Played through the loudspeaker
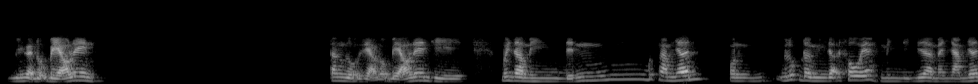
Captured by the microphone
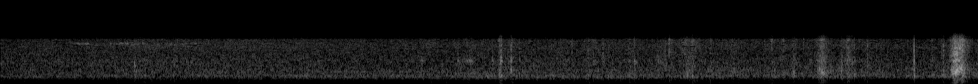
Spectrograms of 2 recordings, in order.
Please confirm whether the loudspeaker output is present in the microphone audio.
No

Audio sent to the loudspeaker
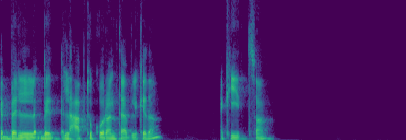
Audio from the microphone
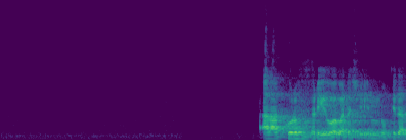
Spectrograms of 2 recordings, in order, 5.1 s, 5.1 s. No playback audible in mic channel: Yes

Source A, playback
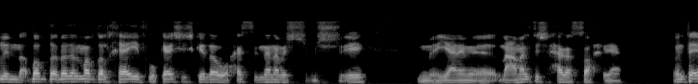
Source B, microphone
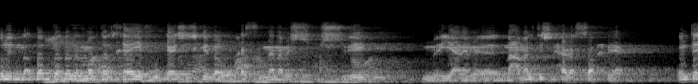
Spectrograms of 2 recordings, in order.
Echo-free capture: No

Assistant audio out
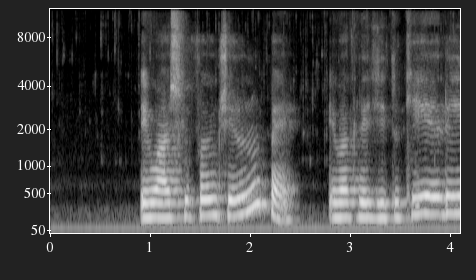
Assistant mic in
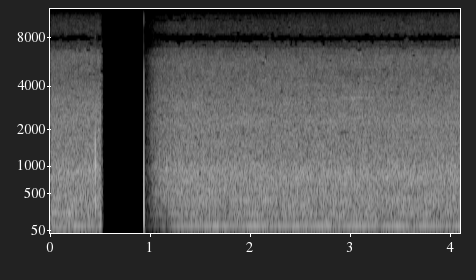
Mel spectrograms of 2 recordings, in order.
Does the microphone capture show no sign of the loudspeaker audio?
Yes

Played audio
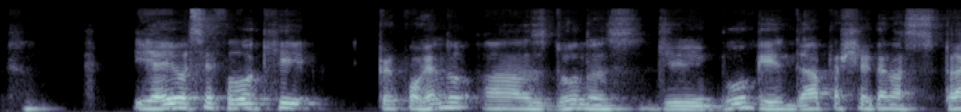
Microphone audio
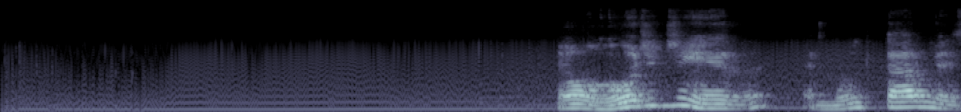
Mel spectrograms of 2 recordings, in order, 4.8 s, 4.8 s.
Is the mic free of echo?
Yes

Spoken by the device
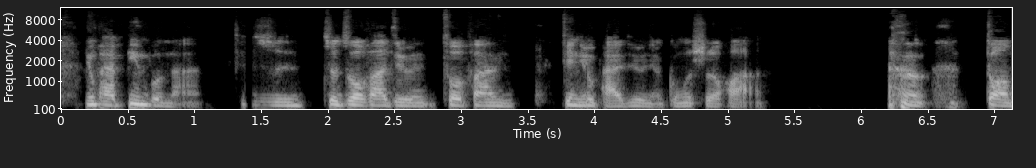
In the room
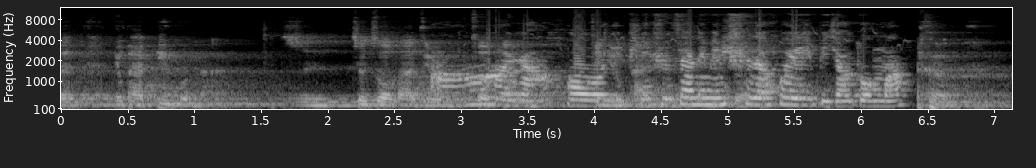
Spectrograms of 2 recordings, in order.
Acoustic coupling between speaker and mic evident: Yes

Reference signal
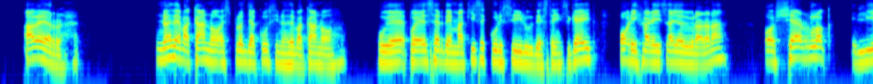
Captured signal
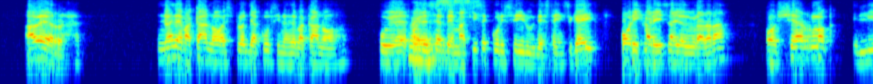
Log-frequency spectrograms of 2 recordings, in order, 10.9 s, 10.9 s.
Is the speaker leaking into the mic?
Yes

